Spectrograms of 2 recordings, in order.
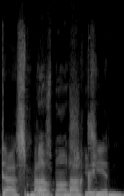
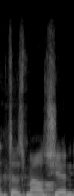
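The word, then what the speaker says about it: Dastmalchian: David Dasmalkian. Yeah. Dasmalkian.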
